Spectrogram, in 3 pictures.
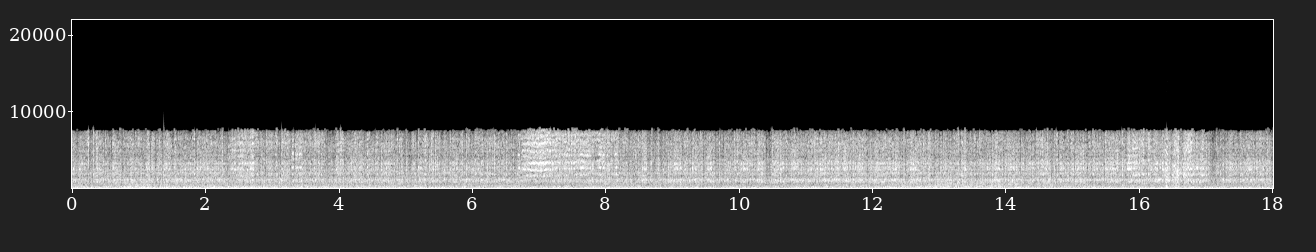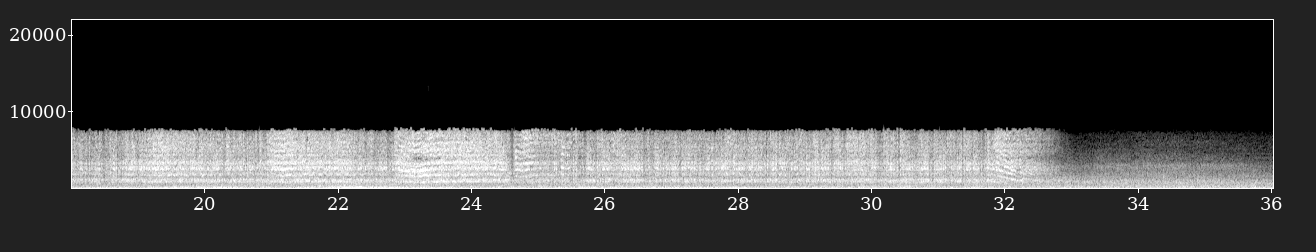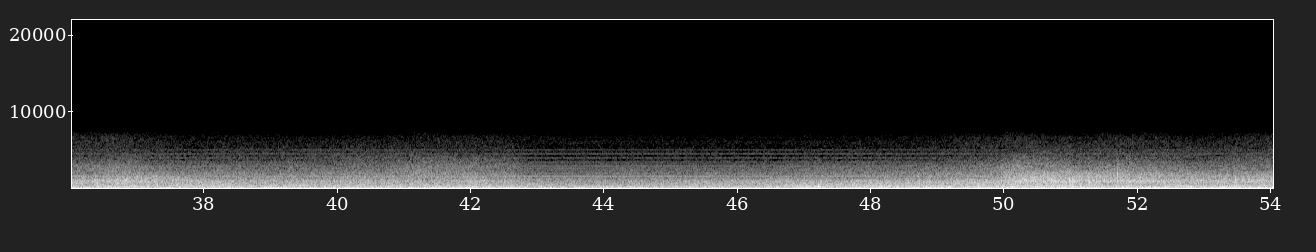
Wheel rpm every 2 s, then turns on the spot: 230, 230, 230, 230, 230, 230, 230, 230, 240, 230, 230, 230, 230, 230, 230, 180, 0, 0, 0, 0, 0, 0, 0, 0, 0, 0, 0.
none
